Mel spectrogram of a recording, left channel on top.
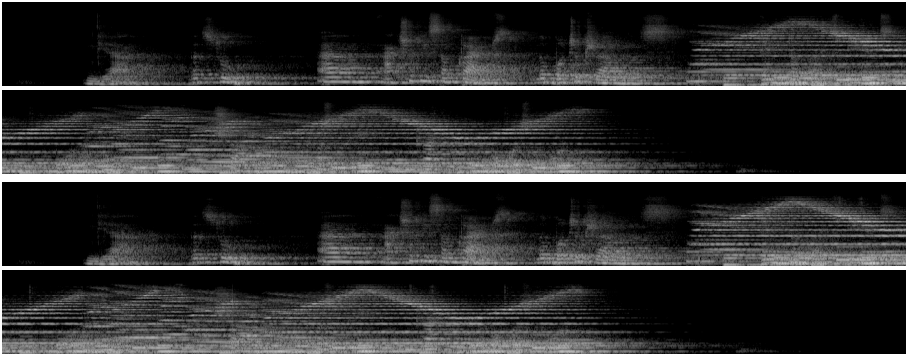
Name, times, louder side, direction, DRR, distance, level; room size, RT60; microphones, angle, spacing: voice 1, 0.8-1.4 1.9-2.4 3.1-5.1 5.3-6.7 7.6-10.3 11.1-14.8, equal, 15° left, -3 dB, 5.6 m, -31 dB
sound 1, 6.8-14.8, right 2 dB, 35° right, 4.0 m, -25 dB
24.5 x 20.5 x 7.9 m, 2.2 s
head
